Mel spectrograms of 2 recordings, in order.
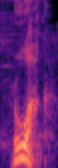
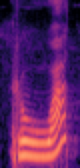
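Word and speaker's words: רוח: Kata dalam bahasa Ibraninya adalah ruach. Ruak? Ya, benar. Tenggorokan kita harus benar-benar bersih di akhir pengucapan.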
